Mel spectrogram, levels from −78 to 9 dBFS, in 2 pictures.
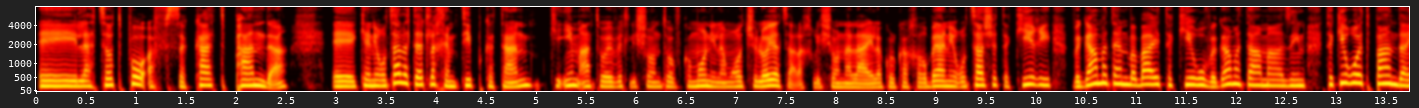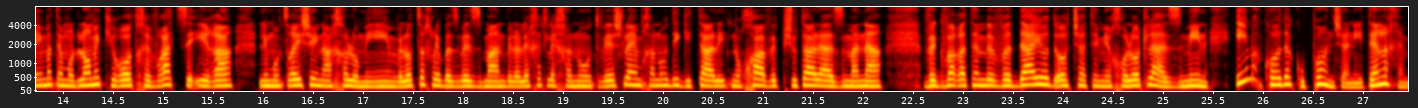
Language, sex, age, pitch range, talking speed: Hebrew, female, 20-39, 165-215 Hz, 140 wpm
